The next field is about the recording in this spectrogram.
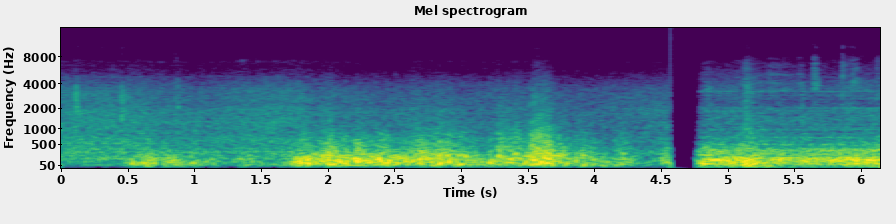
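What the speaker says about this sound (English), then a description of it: "Check the waves down here." Ocean waves wash onto the shore in a steady, rough roar, heavily mixed with wind buffeting the microphone, with a brief cut-out near the end and no voices.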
